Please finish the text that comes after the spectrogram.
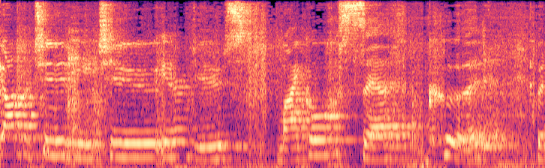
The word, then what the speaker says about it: Cudd: I have the opportunity to introduce Michael Seth Cudd, but it's spelled C-U-D-D, but it's pronounced C-O-U-L-D.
